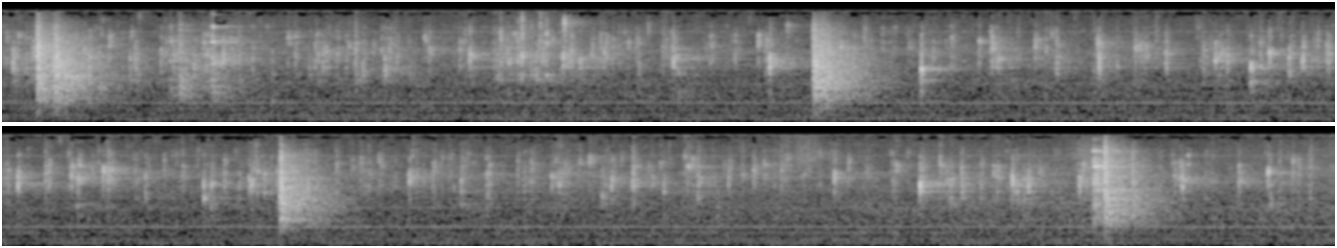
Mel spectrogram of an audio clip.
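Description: Whole spices sizzling and crackling in hot ghee in an aluminium pot. A steady fizz of small pops, with louder surges of sizzle about every four seconds.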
